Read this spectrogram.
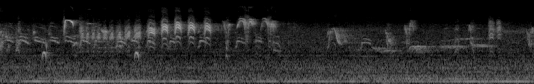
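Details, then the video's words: Common blackbird young on 26 May 2018: a fast pulsing series of about six shrill high chirps, then scattered softer squeaks, with a continuous low mechanical hum in the background. "Blackbird Young"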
